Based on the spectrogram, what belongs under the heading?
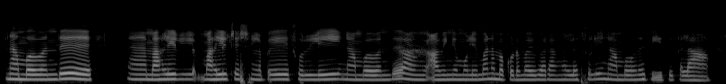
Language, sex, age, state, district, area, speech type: Tamil, female, 18-30, Tamil Nadu, Namakkal, rural, spontaneous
